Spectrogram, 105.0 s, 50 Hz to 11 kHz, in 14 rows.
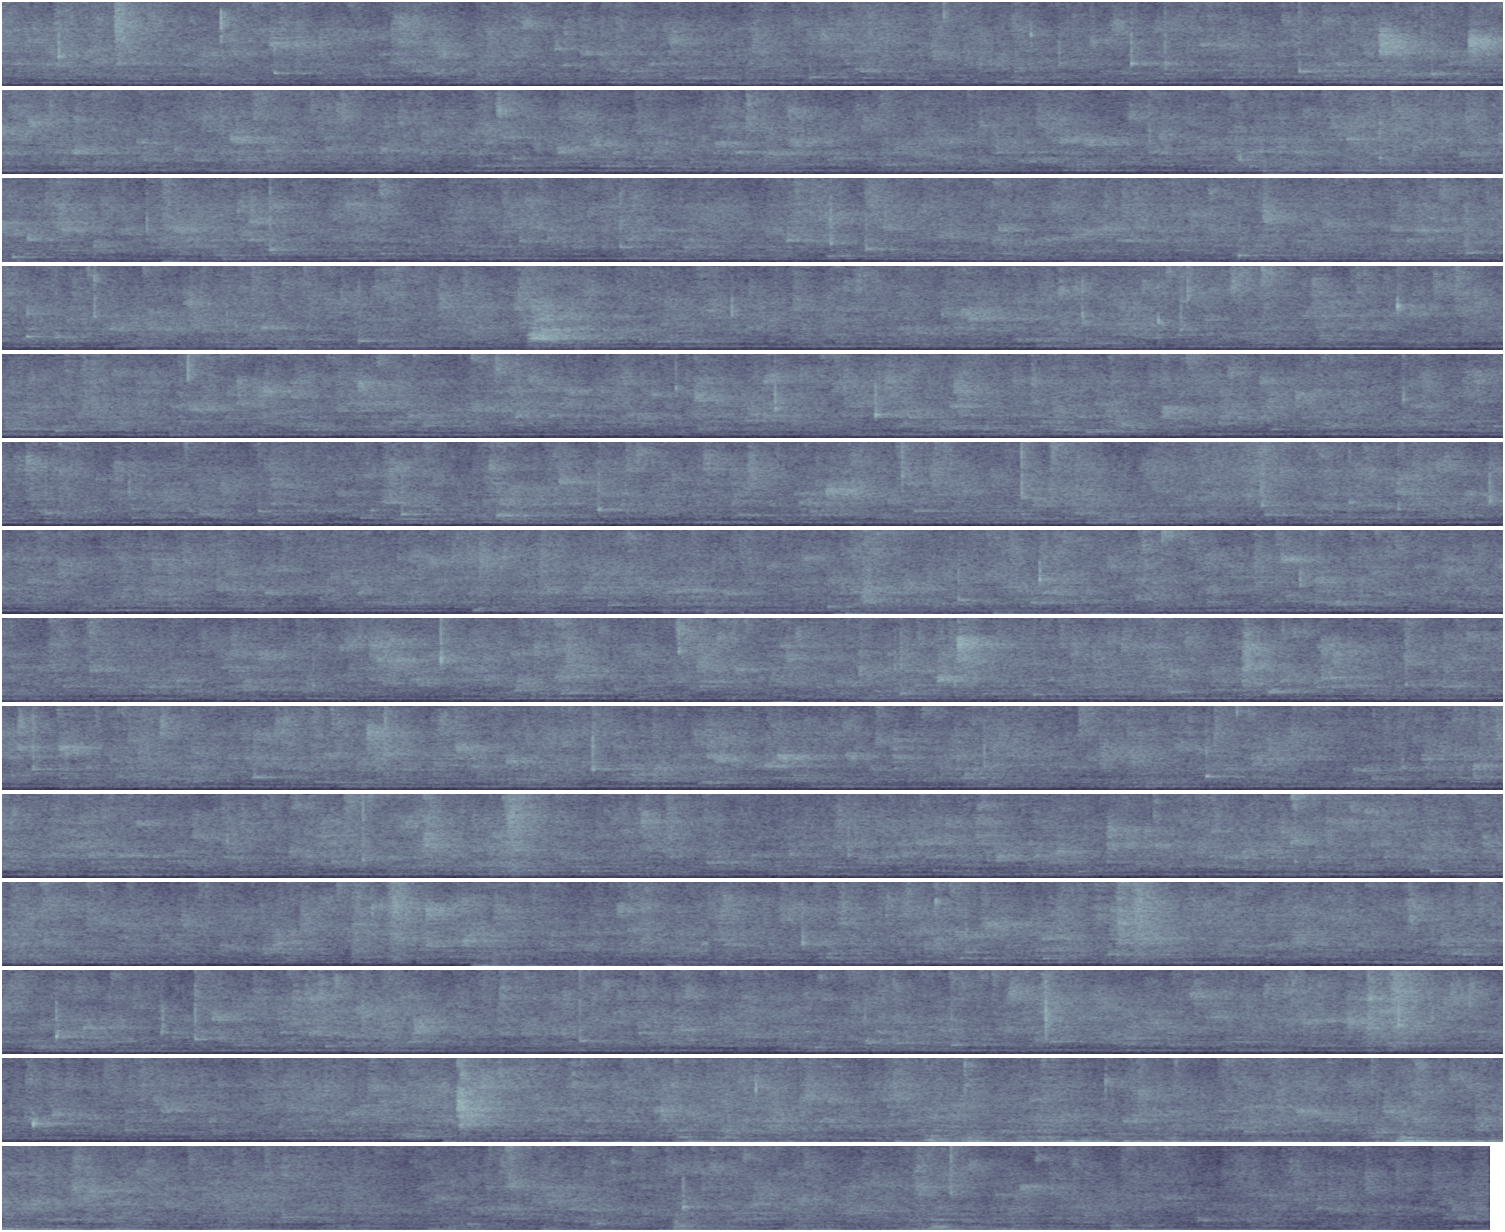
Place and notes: Montagnole, France - Walking in the mine
We are walking into the underground abandoned cement mine. In this old tunnel, there's water flowing and a large reverb.
June 2017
